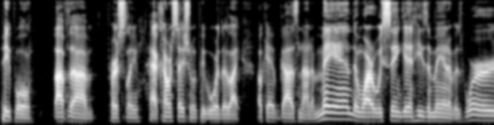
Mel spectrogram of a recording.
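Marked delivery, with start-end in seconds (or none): none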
